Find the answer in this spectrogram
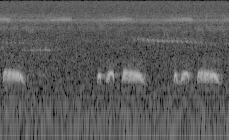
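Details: Ground-decoy spotted dove in a trapping setup, cooing in low, mellow phrases: a long drawn coo, then two sets of two short hoots each ending in a longer falling note, with faint high whistling in the background.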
